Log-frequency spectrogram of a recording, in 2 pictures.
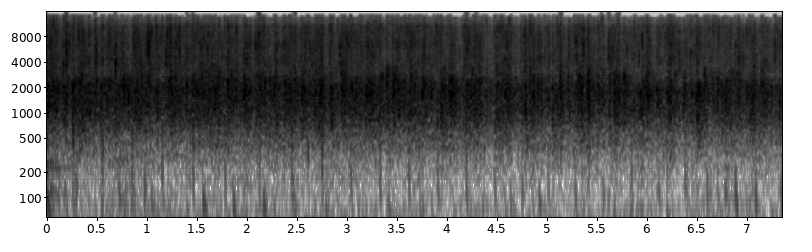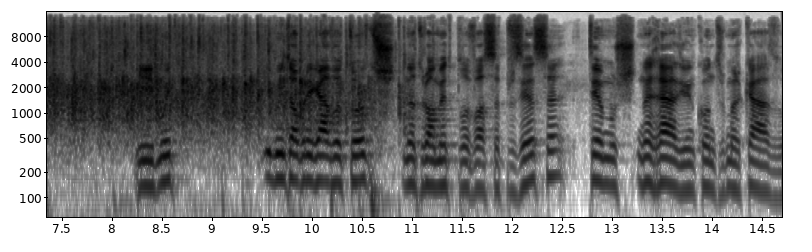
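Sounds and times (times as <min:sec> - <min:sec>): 
audience applause: 0:00.0 - 0:11.4
speech: 0:08.3 - 0:08.8, 0:09.5 - 0:14.7.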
